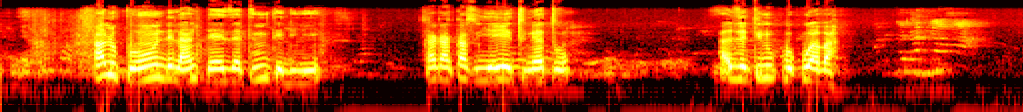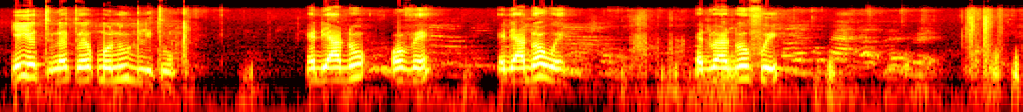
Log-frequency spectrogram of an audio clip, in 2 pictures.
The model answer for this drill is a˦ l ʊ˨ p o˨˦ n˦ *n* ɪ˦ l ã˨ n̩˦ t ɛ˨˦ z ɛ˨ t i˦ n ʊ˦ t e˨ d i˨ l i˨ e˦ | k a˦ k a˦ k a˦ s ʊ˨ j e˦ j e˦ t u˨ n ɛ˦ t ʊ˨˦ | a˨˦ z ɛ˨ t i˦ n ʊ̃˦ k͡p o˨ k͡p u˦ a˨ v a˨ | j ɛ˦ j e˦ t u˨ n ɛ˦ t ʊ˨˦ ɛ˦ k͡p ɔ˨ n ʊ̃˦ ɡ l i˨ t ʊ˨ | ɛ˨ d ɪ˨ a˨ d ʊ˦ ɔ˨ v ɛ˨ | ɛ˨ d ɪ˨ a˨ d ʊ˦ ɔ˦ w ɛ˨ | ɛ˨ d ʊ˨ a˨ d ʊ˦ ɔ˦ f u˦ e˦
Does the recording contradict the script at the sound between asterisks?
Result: yes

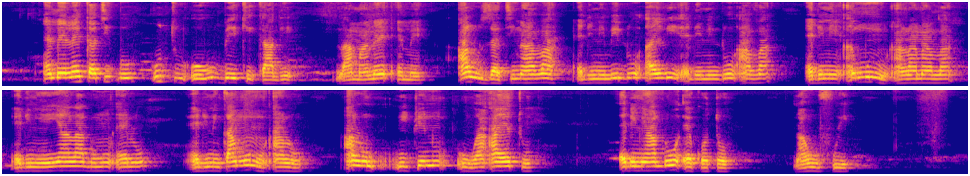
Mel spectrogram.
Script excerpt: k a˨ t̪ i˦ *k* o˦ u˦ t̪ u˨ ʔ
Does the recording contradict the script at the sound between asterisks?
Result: yes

